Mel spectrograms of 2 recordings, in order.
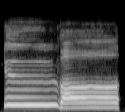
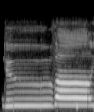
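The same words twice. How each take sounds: First: The pitch falls across the word. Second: The pitch rises across the word. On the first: The speaker calls it wrong. "They go down when they should go up" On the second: The speaker calls it right. "it should go up"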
